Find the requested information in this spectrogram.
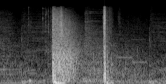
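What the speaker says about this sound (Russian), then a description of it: "Слышу выстрелы." Two sharp gunshots from the video game Rust ring out about half a second apart, the first louder and longer, the second a brief crack, with quiet background between them.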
